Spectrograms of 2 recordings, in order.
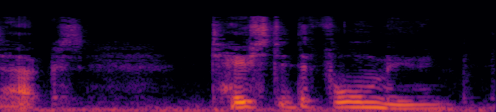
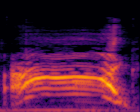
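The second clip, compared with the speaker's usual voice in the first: piercing high shriek of shock; shocked screech; 17 dB louder than usual. Acted. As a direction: shriek as if struck. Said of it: "screeched Alvin the treacherous".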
